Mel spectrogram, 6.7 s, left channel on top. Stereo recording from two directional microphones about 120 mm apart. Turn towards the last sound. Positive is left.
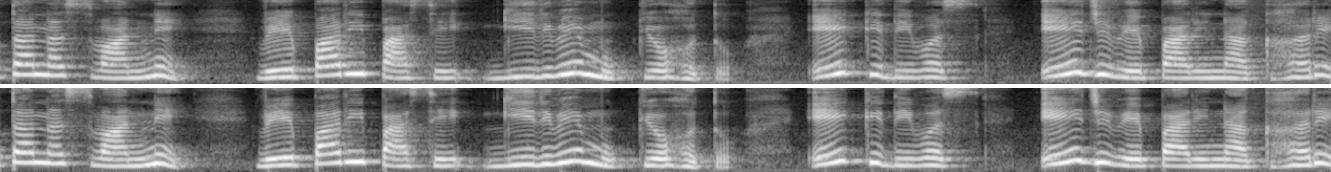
turn(degrees=-25)  # may be behind; listen again after turning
